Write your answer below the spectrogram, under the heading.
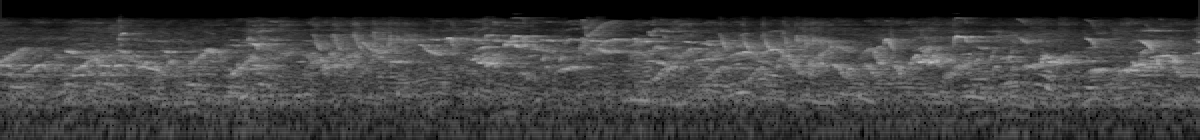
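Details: Shama song during a songbird contest in Pekalongan: a steady stream of fast sweeping whistles, clicks and chattered trills, several birds overlapping without pause, with a soft background hum of people.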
